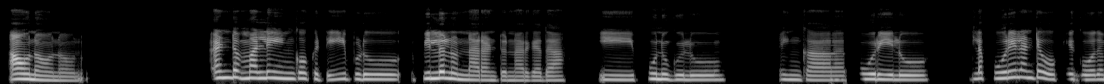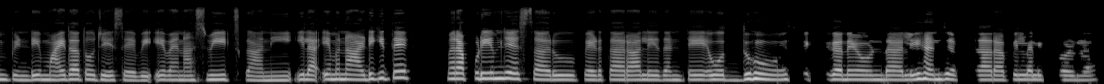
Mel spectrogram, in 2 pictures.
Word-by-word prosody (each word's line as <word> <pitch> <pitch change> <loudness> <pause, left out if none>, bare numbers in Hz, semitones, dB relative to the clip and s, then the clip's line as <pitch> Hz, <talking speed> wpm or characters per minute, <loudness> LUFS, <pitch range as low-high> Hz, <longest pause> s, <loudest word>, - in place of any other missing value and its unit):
అవునవునవును. 200 -7 +4 1.3
అండ్ 310 +2 +6 0.2
మళ్ళీ 295 0 +6
ఇంకొకటి 260 -5 0
ఇప్పుడు 235 -1 0 0.5
పిల్లలున్నారంటున్నారు 205 -9 +3
గదా! 195 +1 -4 0.5
ఈ - - 0 0.3
పునుగులు, 220 -4 +2 0.9
ఇంకా 210 -2 -2 0.4
పూరీలు 225 -3 +2 0.6
ఇట్లా 265 +2 -1
పూరీలుంటే 310 +2 +2
ఓకే. 230 +1 -6
గోధుమ 225 +1 0
పిండి. 205 0 -2
మైదాతో 225 +2 0
చేసేవి, 195 -2 -3
ఏవైనా 205 -1 -4
స్వీట్స్ 220 -1 -2
గానీ 190 0 -4 0.2
ఇలా 225 -1 +1
ఏమన్నా 235 0 +1
అడిగితే 255 +5 +1 0.5
మరి 260 0 +4
అప్పుడు 260 +1 -2
ఏం 270 - +3
జేస్తారు? 230 -5 -1 0.2
పెడతారా! 215 0 -3
లేదంటే 210 0 -4 0.2
వద్దు 210 +3 0 0.4
స్ట్రిక్ట్‌గానే 225 -2 -2
ఉండాలి 215 0 -1
అని 230 0 +1
చెప్తారా? 215 -1 -3
పిల్లలకి 215 -1 -3
గూడా. 200 -1 -6
220 Hz, 100 wpm, -22 LUFS, 210-245 Hz, 1.3 s, అండ్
